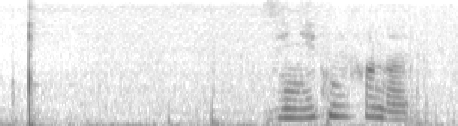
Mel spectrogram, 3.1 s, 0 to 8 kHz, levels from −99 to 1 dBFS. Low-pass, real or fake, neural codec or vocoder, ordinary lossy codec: 7.2 kHz; fake; codec, 16 kHz, 8 kbps, FunCodec, trained on Chinese and English, 25 frames a second; Opus, 24 kbps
